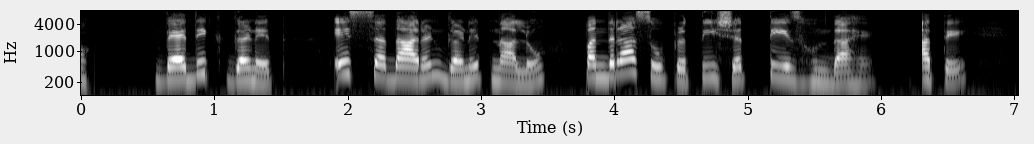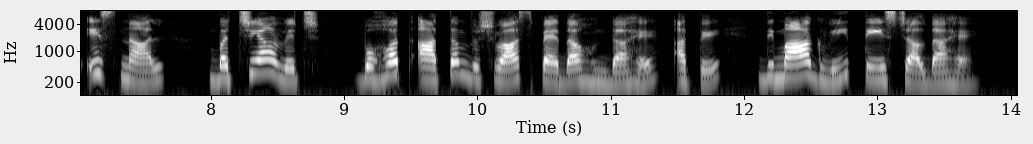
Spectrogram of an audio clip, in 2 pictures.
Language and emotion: Punjabi, neutral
